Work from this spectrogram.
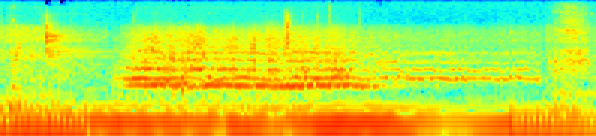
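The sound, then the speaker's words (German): A Volvo car skids and brakes hard: a long, wavering tire squeal rides over a low engine drone for about three seconds, then cuts off abruptly. “Achtung, der Volvo gerät ins Schleudern. Ah. Er macht eine Vollbremsung.”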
